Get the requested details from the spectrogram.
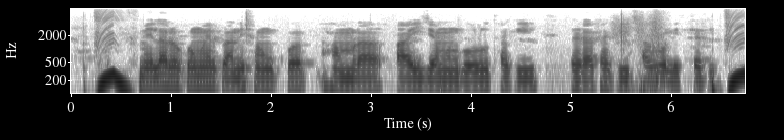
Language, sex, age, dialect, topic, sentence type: Bengali, male, 25-30, Rajbangshi, agriculture, statement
